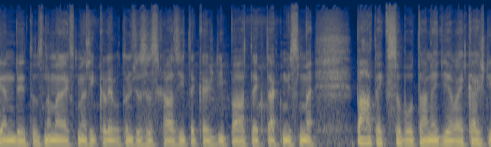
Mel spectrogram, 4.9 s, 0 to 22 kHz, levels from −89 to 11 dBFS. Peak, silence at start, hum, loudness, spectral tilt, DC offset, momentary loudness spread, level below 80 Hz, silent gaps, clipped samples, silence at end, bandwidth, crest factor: -6 dBFS; 0 s; none; -21 LUFS; -5.5 dB/octave; under 0.1%; 4 LU; -50 dBFS; none; under 0.1%; 0 s; 18.5 kHz; 14 dB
